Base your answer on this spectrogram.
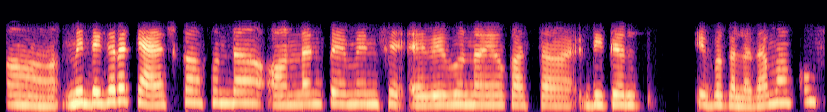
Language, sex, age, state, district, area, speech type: Telugu, female, 18-30, Andhra Pradesh, Kurnool, urban, conversation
